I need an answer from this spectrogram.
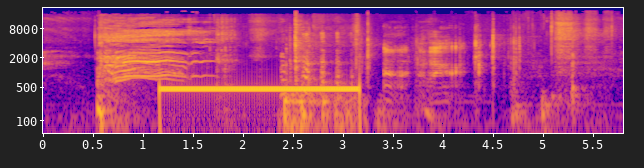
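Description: A phone call rings without being answered: a single steady electronic tone holds for about two seconds at a constant level, with faint muffled sounds before it and scattered clicks and rustles after.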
